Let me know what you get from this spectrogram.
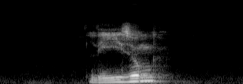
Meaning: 1. reading (incl. poetry, prose, legislative, and liturgical) 2. reading, lection, lesson
- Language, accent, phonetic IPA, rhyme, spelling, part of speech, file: German, Austria, [ˈleːzʊŋ], -eːzʊŋ, Lesung, noun, De-at-Lesung.ogg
